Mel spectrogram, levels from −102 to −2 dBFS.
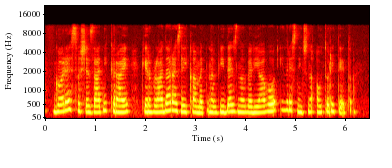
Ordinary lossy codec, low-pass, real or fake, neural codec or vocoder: none; 10.8 kHz; real; none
